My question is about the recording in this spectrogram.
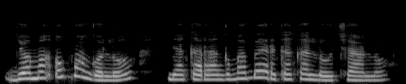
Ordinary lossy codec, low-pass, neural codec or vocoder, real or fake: none; 7.2 kHz; codec, 16 kHz, 16 kbps, FreqCodec, smaller model; fake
